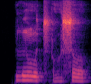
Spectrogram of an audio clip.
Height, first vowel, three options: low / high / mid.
high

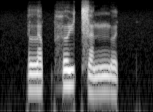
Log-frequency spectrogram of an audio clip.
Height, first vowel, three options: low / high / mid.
low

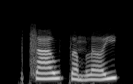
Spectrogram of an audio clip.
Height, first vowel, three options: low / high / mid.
low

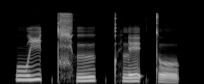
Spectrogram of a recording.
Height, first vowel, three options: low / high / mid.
high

